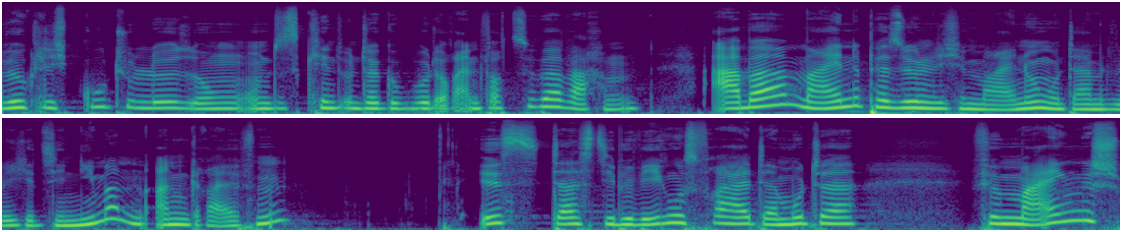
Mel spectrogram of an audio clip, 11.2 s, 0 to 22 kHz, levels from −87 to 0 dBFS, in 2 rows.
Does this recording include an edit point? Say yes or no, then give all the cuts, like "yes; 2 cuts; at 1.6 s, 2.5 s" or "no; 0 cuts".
yes; 1 cut; at 3.4 s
